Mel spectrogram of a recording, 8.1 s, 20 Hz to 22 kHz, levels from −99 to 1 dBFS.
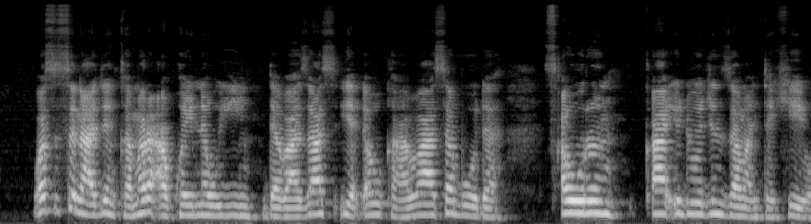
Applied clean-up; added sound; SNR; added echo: none; none; none; reverberation time 0.2 s.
